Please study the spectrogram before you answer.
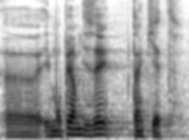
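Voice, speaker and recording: A man's voice: fairly low pitch, normal speed. A man in his sixties giving an interview testimony in a conversational way. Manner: conversational with fillers.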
